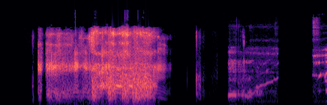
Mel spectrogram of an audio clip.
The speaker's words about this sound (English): I was clearing my throat as if to ask something, but no, I'm just completely stumped like you.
